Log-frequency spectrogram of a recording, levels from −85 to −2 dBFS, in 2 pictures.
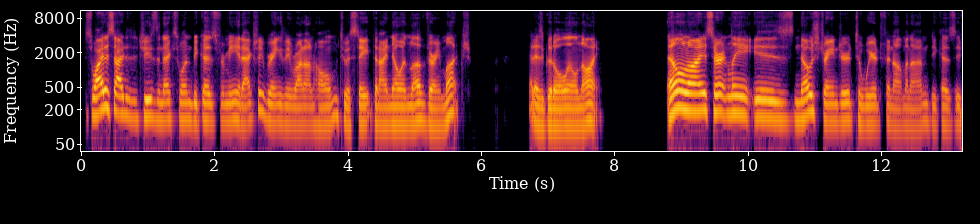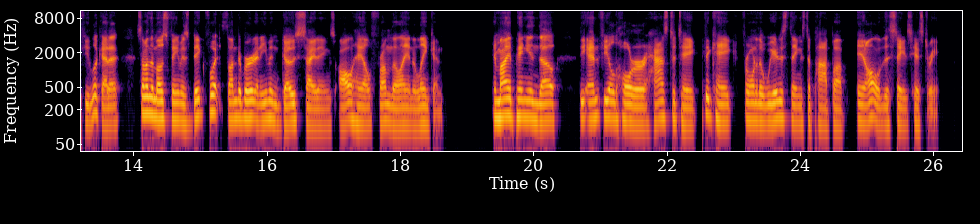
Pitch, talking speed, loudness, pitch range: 130 Hz, 210 wpm, -19 LUFS, 115-145 Hz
